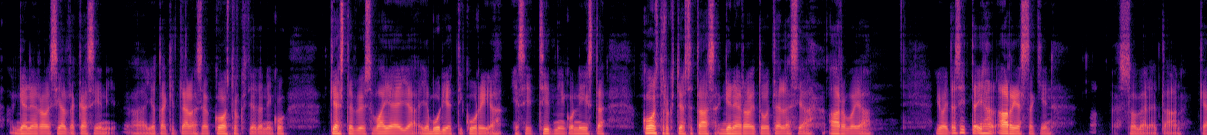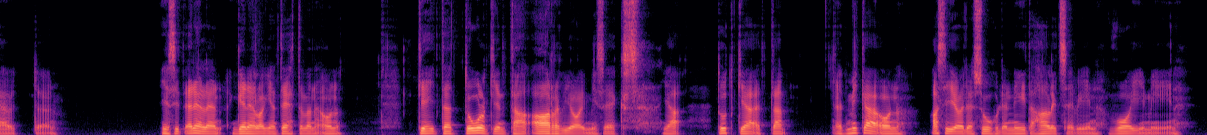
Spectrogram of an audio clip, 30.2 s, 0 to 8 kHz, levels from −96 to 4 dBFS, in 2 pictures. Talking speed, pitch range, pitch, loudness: 95 wpm, 105-120 Hz, 110 Hz, -25 LUFS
